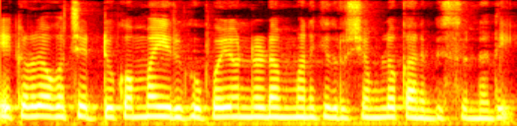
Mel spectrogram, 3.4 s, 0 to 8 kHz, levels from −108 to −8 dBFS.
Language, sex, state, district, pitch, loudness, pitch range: Telugu, female, Andhra Pradesh, Krishna, 225 Hz, -13 LUFS, 215-230 Hz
